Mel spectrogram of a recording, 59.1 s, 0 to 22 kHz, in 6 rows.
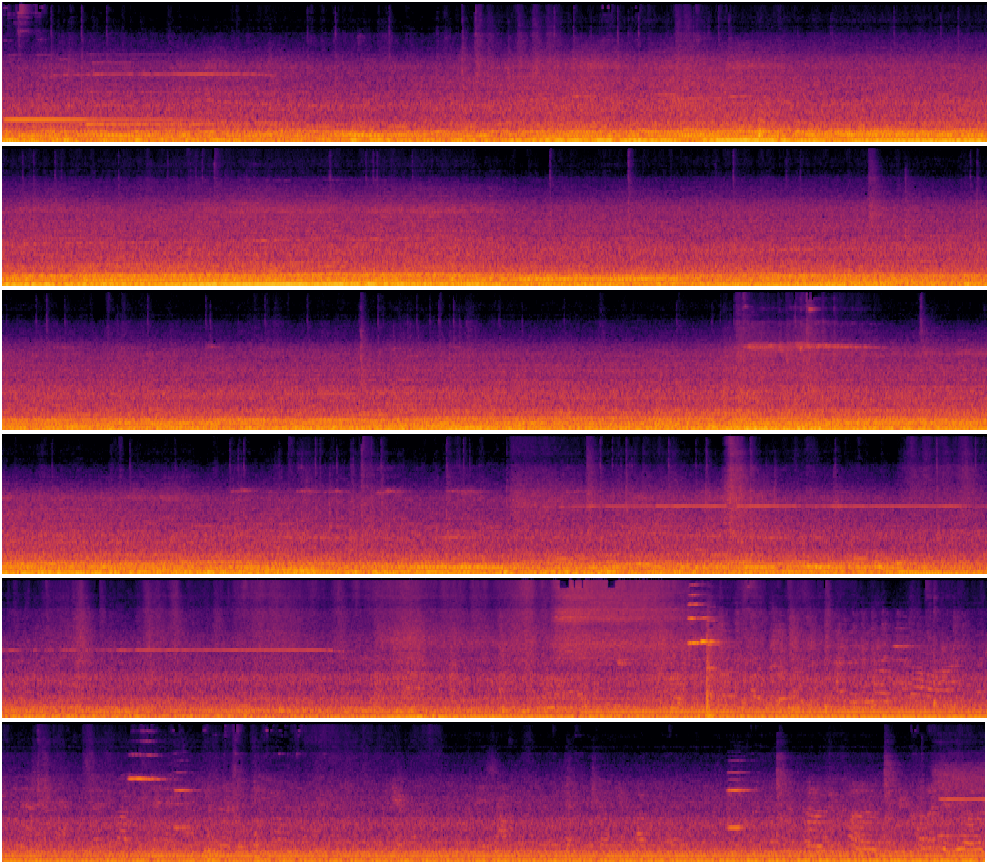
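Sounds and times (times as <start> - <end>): brief high-pitched tone: 0.0 - 2.8
bus engine rumbling: 0.0 - 59.0.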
